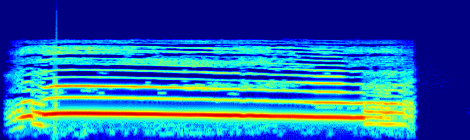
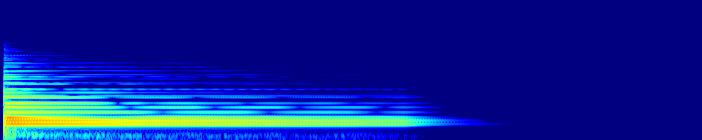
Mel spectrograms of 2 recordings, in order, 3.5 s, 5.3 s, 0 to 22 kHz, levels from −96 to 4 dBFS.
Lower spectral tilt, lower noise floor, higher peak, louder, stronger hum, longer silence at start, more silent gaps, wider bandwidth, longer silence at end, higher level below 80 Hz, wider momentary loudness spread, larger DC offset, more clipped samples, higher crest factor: second, 1.5 dB/octave vs -5 dB/octave; second, -39 dBFS vs under -90 dBFS; first, 0 dBFS vs -12 dBFS; first, -8 LUFS vs -31 LUFS; neither; about the same, 0.1 s vs 0 s; neither; first, 6.8 kHz vs 4.8 kHz; second, 0.45 s vs 2.15 s; second, -78 dBFS vs -70 dBFS; second, 11 LU vs 19 LU; neither; neither; second, 10 dB vs 20 dB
